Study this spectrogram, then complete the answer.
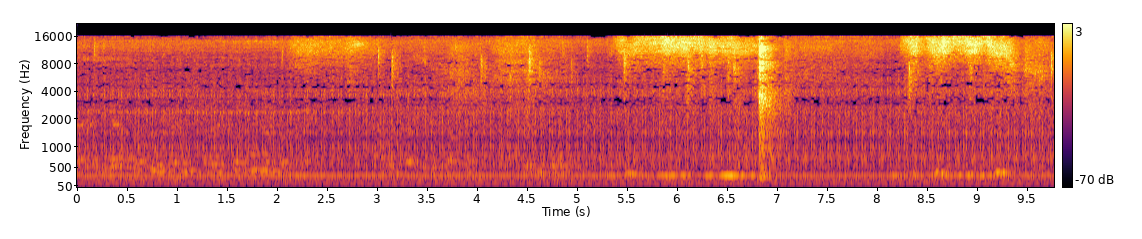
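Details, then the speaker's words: Reverse osmosis water purifier with booster pump: steady low buzz while running, from the outlet pipe and a loose part vibrating. "जैसे कि आपने सुना होगा आवाज आ रही है वटर प्यूरीफायर में तो इस वटर प्यूरीफायर को य जो आवाज आ रहा है इसको कैसे कम किया जा स है"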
